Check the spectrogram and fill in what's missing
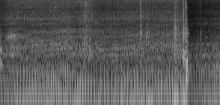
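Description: A Honda Wave motorcycle engine runs steadily up close, a continuous buzzing drone that surges slightly near the end before dropping back.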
